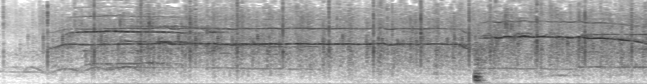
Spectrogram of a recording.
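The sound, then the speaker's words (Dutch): A steady burst of applause from a small crowd, clapping continuously for several seconds at moderate volume, with a faint whistle-like tone running through it. “In ieder geval een applausje voor de, dat je dat toch weer”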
